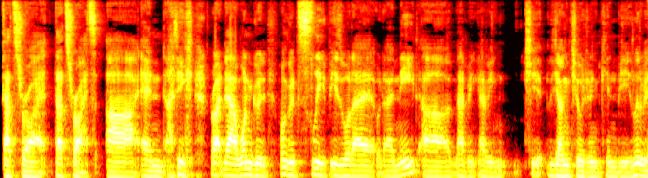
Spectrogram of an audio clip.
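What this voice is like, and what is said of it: Slightly hoarse, recovering voice. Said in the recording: “You probably hear it in my voice. ... It's still lingering ... I think my larynx is still kind of recovering”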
